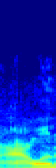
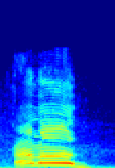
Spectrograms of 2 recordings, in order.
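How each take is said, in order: First: The name is said in a plain, ordinary voice. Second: The name is shouted in an imitated movie voice. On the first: The speaker calls it wrong. "It's not Alan" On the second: The speaker calls it right. "it's Alan! ... do the Robin Williams"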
